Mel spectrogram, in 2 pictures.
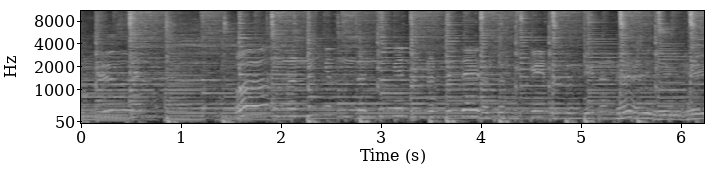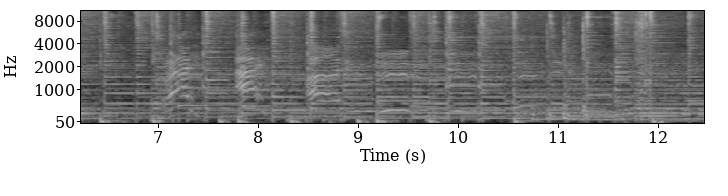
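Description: Live band playing an instrumental passage between sung lines, with acoustic guitar, bass guitar and drums keeping a steady beat.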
